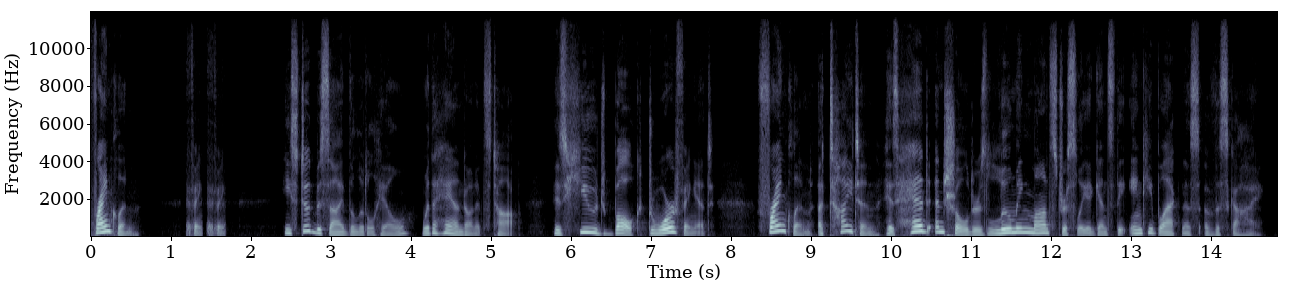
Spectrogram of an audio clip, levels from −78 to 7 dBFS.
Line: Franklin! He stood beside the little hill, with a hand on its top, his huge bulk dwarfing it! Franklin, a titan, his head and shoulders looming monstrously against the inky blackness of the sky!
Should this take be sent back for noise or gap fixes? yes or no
yes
